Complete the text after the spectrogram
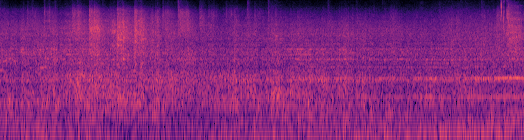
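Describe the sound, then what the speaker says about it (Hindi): A passenger train runs on the Ayodhya to Varanasi line, heard from inside as a steady loud rumble and rattle of wheels on rails, with faint rhythmic clacking and no talking. "हमारी ट्रेन भी अपनी गति से आगे की ओर बढ़ती जा रही है"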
